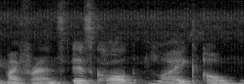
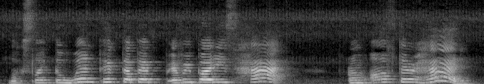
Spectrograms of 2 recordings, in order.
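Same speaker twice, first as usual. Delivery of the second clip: excited storytelling; 11 semitones higher, 5 dB louder than usual. Acted. Excited reading of hats blowing.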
